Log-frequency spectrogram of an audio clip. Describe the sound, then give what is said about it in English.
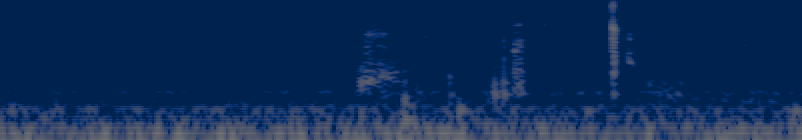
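Quiet chewing of cherries with soft wet bites and a few sharp crunchy clicks, irregular and intimate, with no talking over it. “And the cherry, I haven't even tried the cherries yet. I want to taste the cherries.”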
